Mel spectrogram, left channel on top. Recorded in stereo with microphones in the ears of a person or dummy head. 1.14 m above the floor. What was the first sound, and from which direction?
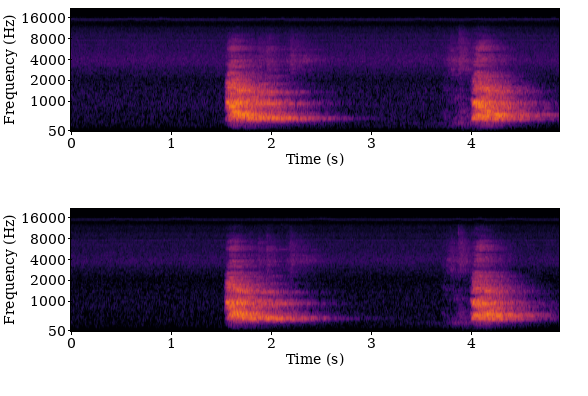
A dog barking, 35° right (ahead or behind).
